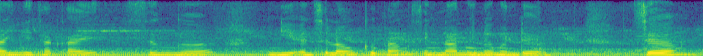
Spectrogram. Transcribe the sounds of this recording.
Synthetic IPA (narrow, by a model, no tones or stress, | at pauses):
ajnit̪ʰakʰaj | səŋːə | niʔənsəlawkəpaŋsiŋnanunəməndəŋ | zəŋ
